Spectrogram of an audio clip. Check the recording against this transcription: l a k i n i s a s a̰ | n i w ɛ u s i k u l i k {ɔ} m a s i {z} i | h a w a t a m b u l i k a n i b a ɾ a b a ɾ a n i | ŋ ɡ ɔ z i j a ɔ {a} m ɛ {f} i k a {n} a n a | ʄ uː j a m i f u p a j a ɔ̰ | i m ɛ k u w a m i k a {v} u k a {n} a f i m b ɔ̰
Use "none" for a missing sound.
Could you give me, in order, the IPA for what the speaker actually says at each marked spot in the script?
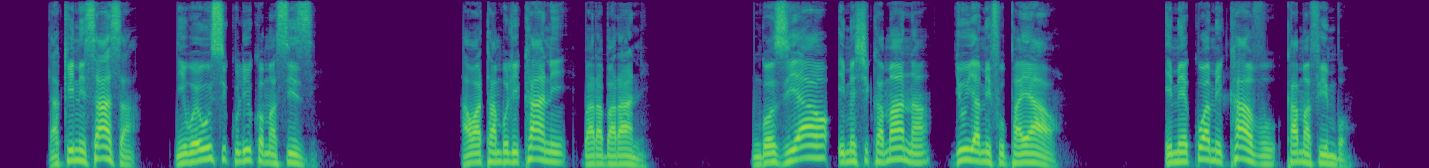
ɔ, z, i, ʃ, m, v, m

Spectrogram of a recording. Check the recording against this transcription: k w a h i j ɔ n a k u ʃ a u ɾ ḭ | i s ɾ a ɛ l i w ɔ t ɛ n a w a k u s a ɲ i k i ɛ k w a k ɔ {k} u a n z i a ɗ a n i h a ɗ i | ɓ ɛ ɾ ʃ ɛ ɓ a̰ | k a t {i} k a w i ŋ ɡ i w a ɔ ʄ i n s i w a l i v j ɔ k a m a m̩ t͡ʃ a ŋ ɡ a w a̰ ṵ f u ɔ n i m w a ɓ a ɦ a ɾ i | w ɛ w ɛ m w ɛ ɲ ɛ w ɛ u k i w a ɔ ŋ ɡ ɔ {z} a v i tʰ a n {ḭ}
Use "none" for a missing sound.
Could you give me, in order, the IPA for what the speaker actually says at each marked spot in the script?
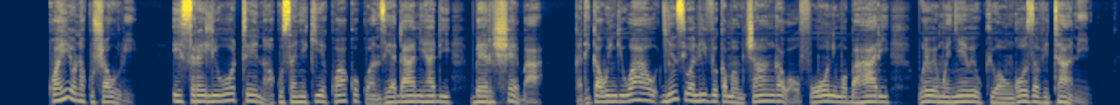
k, i, z, ḭ

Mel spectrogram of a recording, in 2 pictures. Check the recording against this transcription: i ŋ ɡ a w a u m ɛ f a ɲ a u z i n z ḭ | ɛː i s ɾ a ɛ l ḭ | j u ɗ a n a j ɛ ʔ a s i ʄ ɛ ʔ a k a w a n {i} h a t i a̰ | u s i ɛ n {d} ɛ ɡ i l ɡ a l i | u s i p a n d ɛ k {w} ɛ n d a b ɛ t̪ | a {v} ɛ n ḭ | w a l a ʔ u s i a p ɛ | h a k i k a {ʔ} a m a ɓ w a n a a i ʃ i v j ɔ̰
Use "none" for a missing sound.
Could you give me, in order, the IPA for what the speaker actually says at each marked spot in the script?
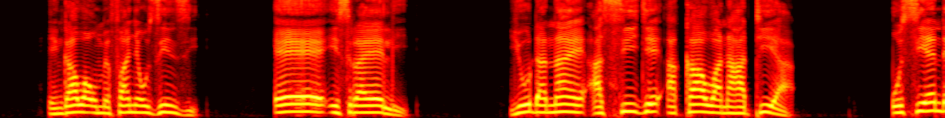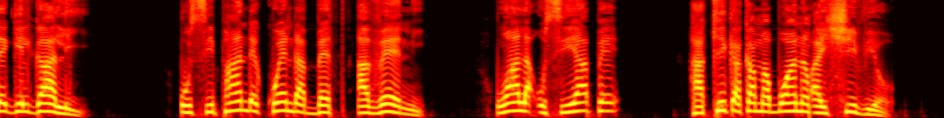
a, d, w, v, k

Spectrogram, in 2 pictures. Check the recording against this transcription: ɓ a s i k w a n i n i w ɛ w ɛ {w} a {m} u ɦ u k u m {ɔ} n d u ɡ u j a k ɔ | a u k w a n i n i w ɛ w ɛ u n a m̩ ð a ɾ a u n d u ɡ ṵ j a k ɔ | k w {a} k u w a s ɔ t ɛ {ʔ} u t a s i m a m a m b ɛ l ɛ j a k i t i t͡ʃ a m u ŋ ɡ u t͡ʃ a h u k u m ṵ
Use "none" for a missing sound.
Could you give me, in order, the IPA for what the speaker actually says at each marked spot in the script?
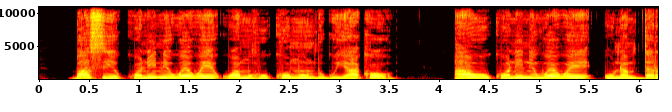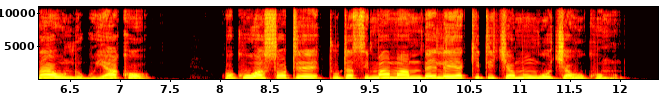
w, m, u, a, t

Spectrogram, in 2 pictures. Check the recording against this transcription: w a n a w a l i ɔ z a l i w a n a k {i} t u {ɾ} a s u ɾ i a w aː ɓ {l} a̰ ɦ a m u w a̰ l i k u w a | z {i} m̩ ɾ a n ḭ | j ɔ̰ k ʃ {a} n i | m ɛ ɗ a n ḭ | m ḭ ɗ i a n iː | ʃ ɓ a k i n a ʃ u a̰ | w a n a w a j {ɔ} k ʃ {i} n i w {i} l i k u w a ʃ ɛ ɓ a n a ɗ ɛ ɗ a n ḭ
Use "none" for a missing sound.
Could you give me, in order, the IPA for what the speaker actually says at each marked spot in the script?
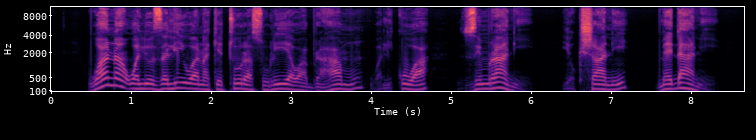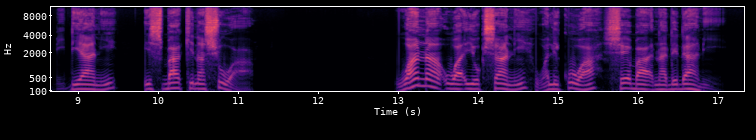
ɛ, ɾ, ɾ, i, a, ɔ, a, a

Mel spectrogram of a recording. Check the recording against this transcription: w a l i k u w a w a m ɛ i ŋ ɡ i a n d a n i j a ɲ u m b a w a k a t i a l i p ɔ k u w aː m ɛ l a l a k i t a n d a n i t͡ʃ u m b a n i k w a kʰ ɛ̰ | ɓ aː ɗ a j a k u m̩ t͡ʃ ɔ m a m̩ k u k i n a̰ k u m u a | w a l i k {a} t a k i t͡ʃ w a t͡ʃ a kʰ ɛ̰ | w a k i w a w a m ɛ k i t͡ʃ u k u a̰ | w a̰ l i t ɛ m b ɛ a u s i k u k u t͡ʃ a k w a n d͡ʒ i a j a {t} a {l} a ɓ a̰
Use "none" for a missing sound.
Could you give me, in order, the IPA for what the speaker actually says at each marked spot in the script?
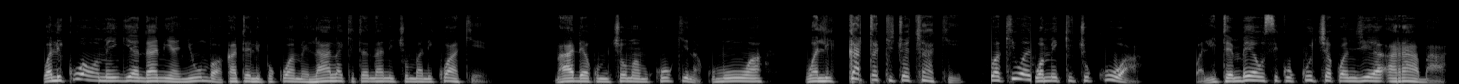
a, ʔ, ɾ

